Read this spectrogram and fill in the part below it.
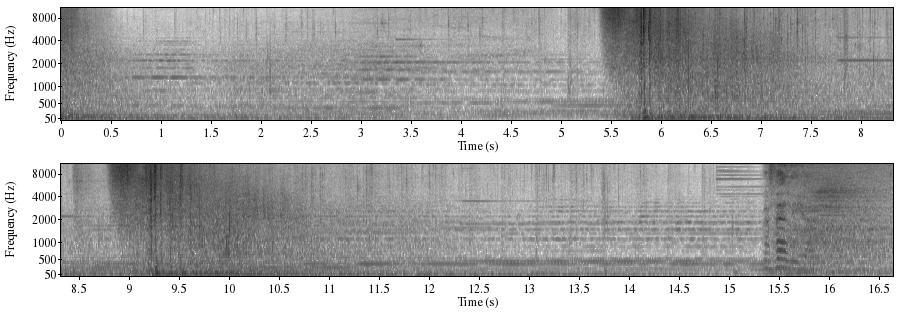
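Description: Fire-spell explosions from the video game Hogwarts Legacy: three heavy booms burst out about four and six seconds apart, each loud and wide, rising over a steady bed of background music and ambience.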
